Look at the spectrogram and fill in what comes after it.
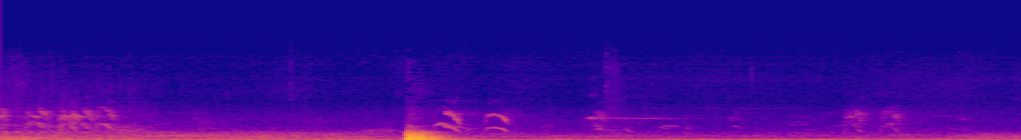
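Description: Small birds chirping in short falling notes over a steady background hum, with one loud short cry about two and a half seconds in.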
